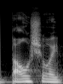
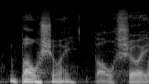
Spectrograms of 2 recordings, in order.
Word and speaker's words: Bolshoi: Bolshoi. Bolshoi, yeah.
